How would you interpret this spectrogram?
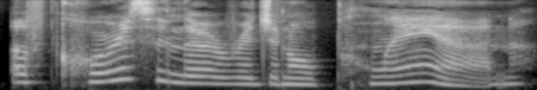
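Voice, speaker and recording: Woman acting a slow, sweet, possessive kidnapper girlfriend. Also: a little high, animated, soft background music. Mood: doting, reassuring. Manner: doting, coaxing, softly controlling. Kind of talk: ASMR audio roleplay.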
